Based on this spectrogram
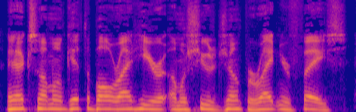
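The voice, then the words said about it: Calm Larry Bird impression. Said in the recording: “I like your accent. I like it. Yeah. That's pretty good. But that was Larry. ... he was saying in such a calm way”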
